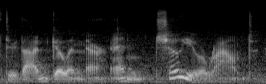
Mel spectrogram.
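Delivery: low whispered aside. Acted. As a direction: whisper it like a secret. Whispered aside about smell.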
